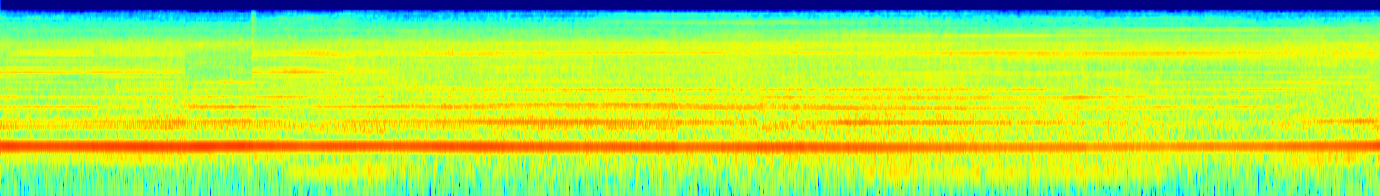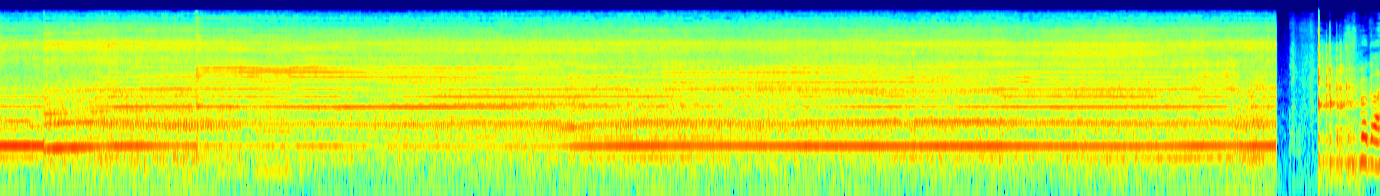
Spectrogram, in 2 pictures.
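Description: A router spins with a steady, high whine and cuts wood.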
